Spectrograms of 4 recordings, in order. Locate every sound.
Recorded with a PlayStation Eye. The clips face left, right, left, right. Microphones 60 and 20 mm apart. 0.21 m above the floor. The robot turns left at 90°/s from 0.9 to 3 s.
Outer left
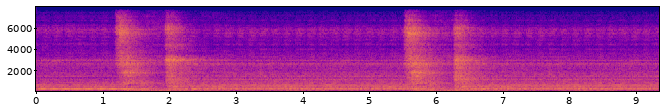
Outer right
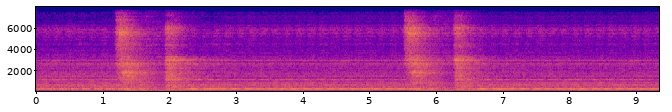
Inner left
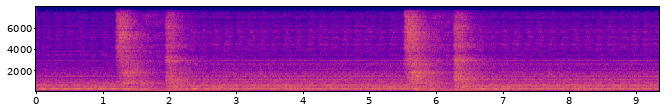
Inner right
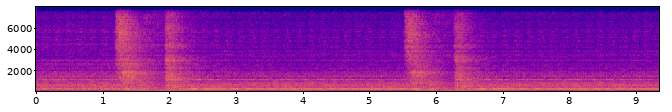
0.0 s an engine running: 40° right, 1.0 m; by 9.4 s 135° left, 1.0 m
